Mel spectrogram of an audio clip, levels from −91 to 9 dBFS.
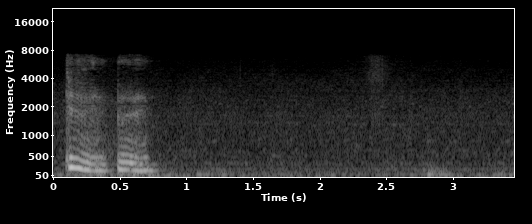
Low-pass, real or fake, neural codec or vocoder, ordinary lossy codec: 7.2 kHz; fake; codec, 24 kHz, 0.9 kbps, WavTokenizer, medium speech release version 1; none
